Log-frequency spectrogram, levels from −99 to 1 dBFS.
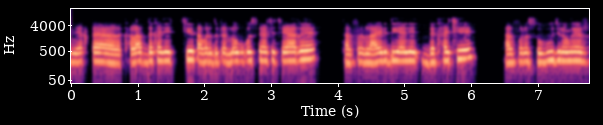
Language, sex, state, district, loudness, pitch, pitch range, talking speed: Bengali, female, West Bengal, Jhargram, -16 LUFS, 235 Hz, 220-240 Hz, 155 wpm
